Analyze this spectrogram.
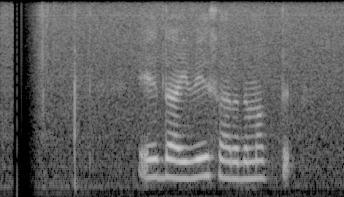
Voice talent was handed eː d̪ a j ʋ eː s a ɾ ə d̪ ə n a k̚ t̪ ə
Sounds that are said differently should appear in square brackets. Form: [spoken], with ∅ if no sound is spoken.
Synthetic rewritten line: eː d̪ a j ʋ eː s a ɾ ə d̪ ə [m] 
